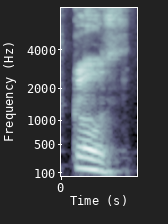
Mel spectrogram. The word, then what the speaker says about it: close: meaning to shut something is pronounced with a Z sound at the end. That is close.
